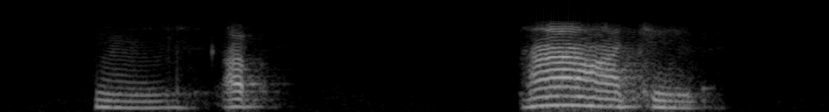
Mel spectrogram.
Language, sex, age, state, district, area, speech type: Hindi, female, 30-45, Uttar Pradesh, Varanasi, urban, conversation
